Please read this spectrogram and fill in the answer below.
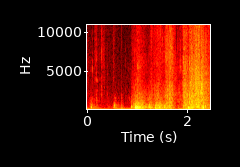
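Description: Clear plastic packaging crinkling and a cardboard box scraping as a duffel bag is pulled out of its box. The crinkling starts suddenly about a second in and goes on loud and crackly.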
